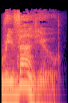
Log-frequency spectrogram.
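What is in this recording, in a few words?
"revalue", British English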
